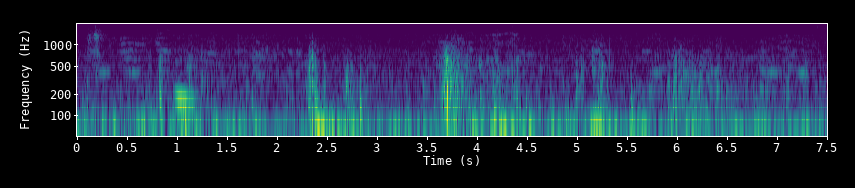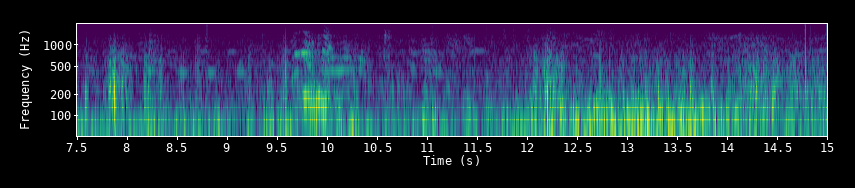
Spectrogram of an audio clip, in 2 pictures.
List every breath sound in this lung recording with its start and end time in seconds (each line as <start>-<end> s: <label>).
0.85-1.19 s: wheeze
3.55-4.57 s: inhalation
3.55-4.57 s: crackles
5.84-6.86 s: inhalation
7.74-8.61 s: inhalation
9.54-10.41 s: inhalation
9.68-10.24 s: crackles
12.03-12.59 s: inhalation
12.03-12.59 s: crackles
